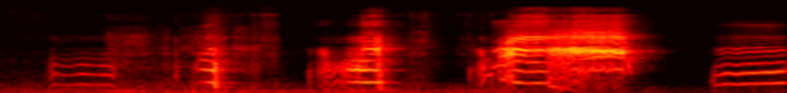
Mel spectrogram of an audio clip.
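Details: Newborn baby girl with hiccups: short high-pitched cries and whimpers with brief catches between them, an ordinary infant cry.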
